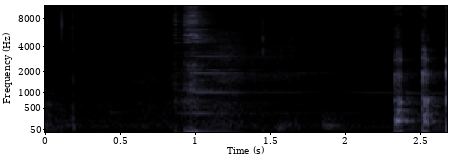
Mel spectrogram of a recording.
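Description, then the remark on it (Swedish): A single bright clink of glasses of sugar-free vodka Red Bull touching in a toast, its ringing tone fading over about a second, followed by a few short, breathy vocal bursts. “vi har fyllt på. Fyll på. Skål. Skål.”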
